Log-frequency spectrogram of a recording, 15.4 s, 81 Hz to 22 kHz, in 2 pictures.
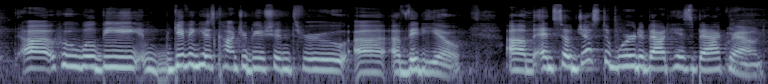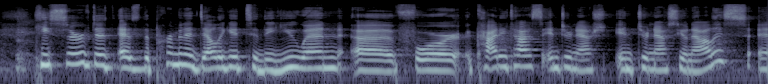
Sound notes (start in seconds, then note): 7.2 attendee coughs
